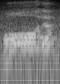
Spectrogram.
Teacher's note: حروف مستعلیہ کو پر کریں گے ساتھ ہی ساتھ الف بھی پر ہو جائے گا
